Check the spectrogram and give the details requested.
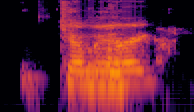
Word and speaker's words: turmeric: Turmeric.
